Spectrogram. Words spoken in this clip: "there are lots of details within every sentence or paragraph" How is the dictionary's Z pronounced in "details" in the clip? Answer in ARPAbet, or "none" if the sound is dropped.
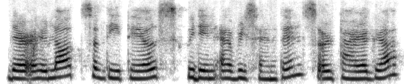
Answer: S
